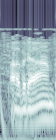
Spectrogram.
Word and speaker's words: Abraham: está intermedia, se pronuncia como una aspiración. Abraham, pues Abraham. – Sí, pero se pronuncia poco.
